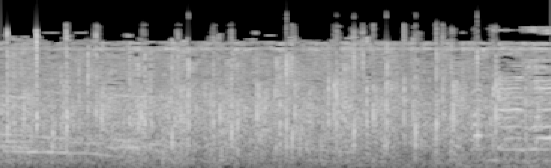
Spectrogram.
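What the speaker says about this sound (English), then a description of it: "big cheer for Chris" A crowd at an outdoor civic ceremony in Southwell, the handing over of the Southwell Pence, cheers and claps steadily throughout, a dense wash of applause with voices mixed in.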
